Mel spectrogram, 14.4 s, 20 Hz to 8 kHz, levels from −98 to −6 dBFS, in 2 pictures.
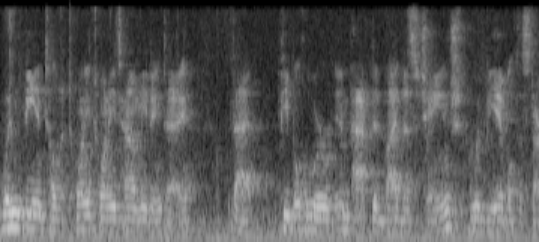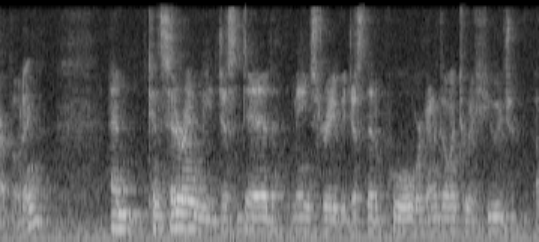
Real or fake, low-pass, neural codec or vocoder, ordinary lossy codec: real; 7.2 kHz; none; AAC, 32 kbps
